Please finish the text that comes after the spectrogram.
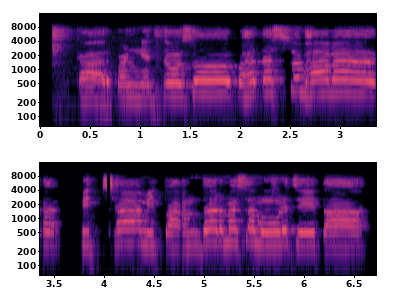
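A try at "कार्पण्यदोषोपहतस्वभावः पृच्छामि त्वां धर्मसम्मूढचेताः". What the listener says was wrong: बेटा छंद बिगड़ गया गाने में, है ना। कार्पण्य दोषोपहत स्वभावः पृच्छामि त्वां धर्म समूढ़ चेतः यत् श्रेयस्यान्निश्चितं ब्रूहि तन्मे शिष्यस्ते हम शाधि माम त्वाम प्रपन्नम।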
